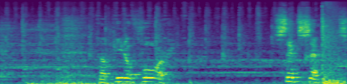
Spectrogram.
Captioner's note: torpedo speeds; alarm blares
